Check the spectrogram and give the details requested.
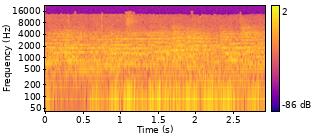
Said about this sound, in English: Afternoon Zoom, we're standing at London Bridge. It's about 5:30, and the bells that you can hear are coming from Southwark Cathedral, which is just a little bit west of where we're standing here.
